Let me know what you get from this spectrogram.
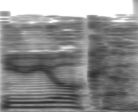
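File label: "new yorker", British English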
